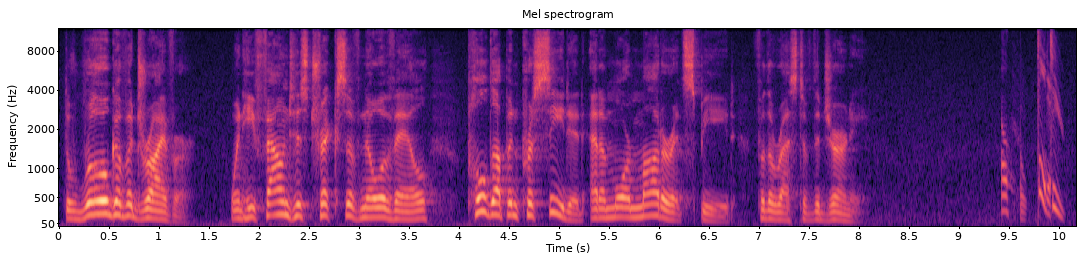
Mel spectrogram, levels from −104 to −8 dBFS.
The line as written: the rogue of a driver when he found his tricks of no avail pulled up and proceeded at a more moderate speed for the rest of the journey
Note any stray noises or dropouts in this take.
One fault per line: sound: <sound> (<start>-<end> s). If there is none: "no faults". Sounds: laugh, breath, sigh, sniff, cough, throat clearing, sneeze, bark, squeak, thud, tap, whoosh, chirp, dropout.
sound: chirp (9.4-10.1 s)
